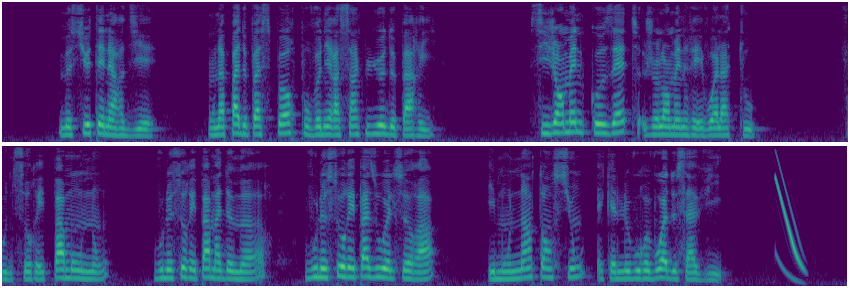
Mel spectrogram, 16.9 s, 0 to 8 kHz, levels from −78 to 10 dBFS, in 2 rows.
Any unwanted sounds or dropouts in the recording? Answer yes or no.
yes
